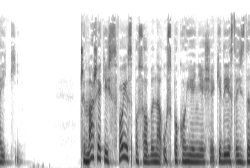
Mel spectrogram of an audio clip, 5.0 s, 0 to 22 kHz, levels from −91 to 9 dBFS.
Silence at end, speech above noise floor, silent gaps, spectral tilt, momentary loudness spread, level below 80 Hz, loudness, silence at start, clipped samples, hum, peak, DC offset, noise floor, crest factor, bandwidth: 0 s; 60 dB; none; -6 dB/octave; 7 LU; -60 dBFS; -18 LUFS; 0 s; under 0.1%; none; -4 dBFS; under 0.1%; -78 dBFS; 16 dB; 15 kHz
